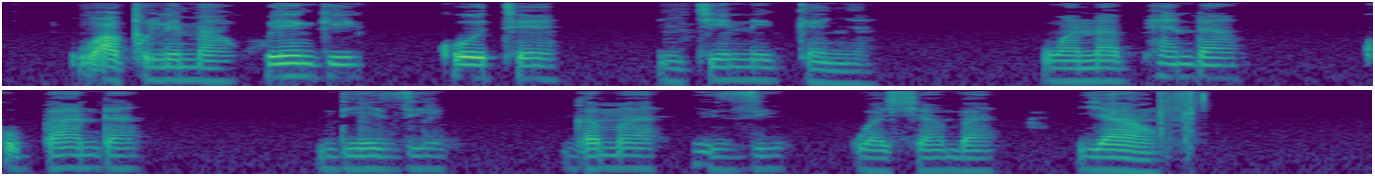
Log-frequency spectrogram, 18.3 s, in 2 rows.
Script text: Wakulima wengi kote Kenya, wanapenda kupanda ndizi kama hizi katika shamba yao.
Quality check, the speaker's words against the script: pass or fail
fail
